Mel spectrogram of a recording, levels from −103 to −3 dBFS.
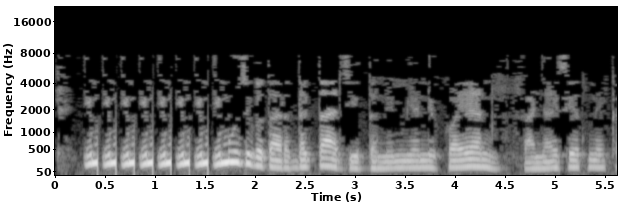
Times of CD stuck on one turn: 0.43-1.71

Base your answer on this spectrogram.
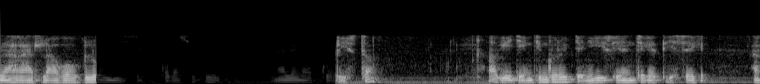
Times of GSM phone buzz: none

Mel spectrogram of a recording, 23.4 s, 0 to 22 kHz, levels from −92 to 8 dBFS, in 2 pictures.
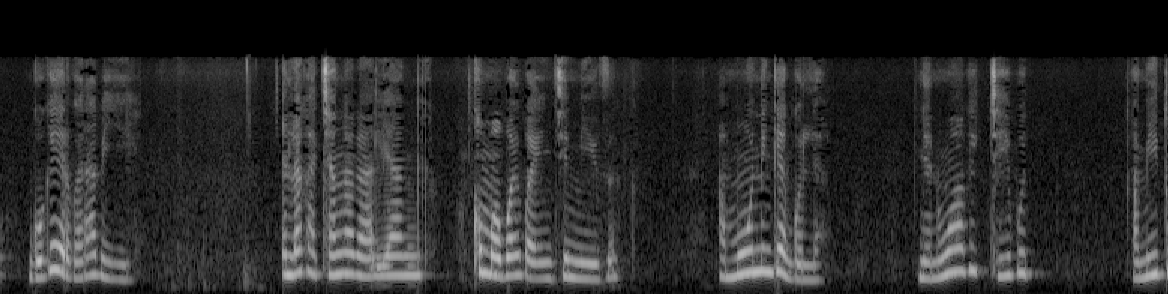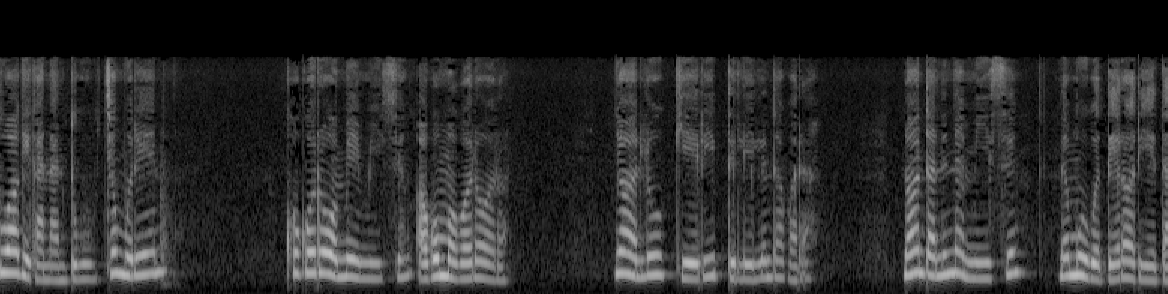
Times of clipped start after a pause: none

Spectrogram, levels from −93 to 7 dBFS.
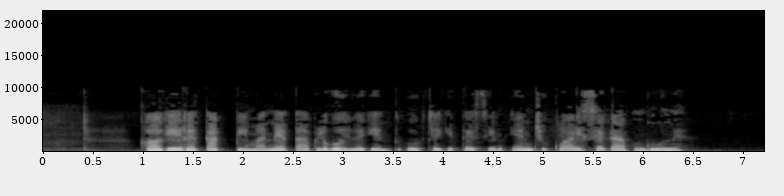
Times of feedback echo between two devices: none

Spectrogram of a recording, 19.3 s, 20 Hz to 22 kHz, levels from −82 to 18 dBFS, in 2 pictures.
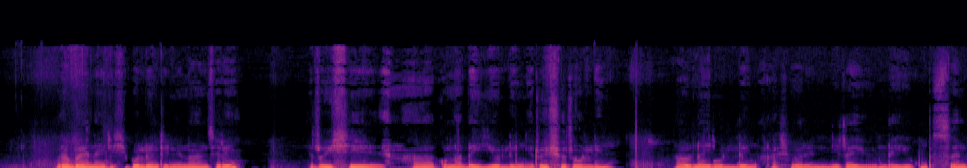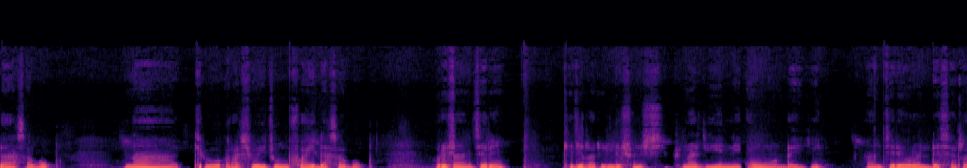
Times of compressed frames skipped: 9.25-9.28, 11.66-11.68, 14.20, 15.49, 17.06-17.08

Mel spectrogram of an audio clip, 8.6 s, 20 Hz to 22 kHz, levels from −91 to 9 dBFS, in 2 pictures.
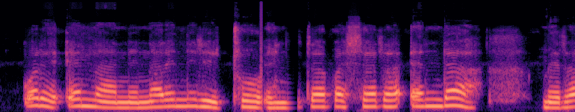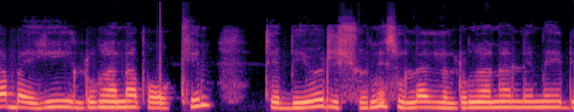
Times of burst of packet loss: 2.15-2.26

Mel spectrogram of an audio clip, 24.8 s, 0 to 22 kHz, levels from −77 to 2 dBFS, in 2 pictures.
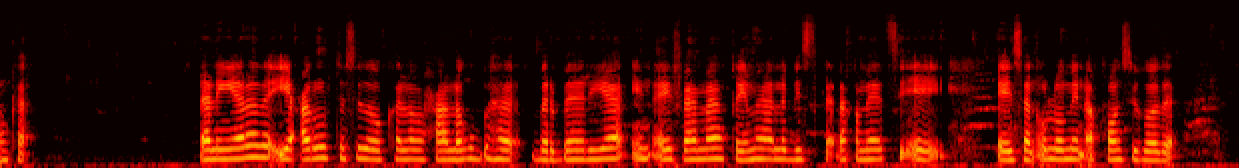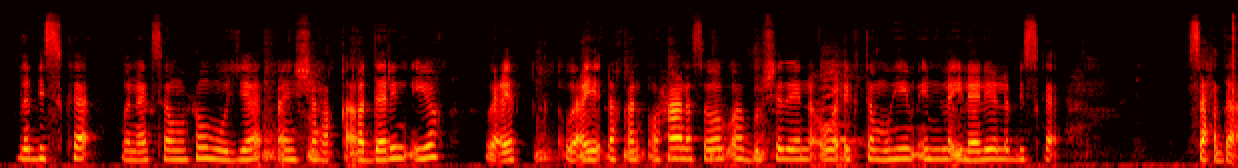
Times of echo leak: none

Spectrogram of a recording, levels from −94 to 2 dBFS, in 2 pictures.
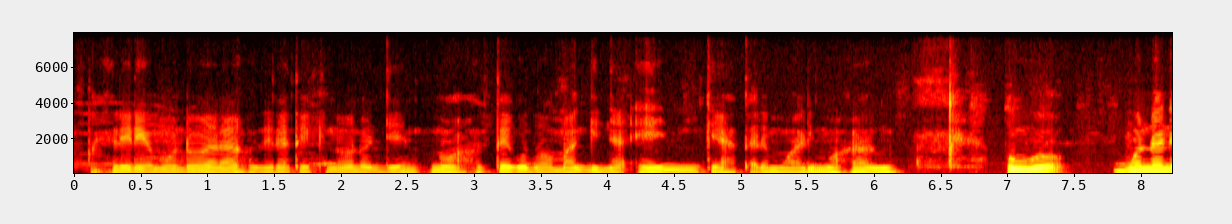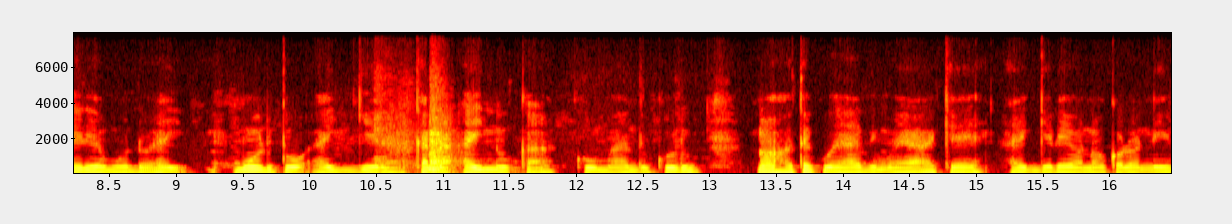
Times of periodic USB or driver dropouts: none

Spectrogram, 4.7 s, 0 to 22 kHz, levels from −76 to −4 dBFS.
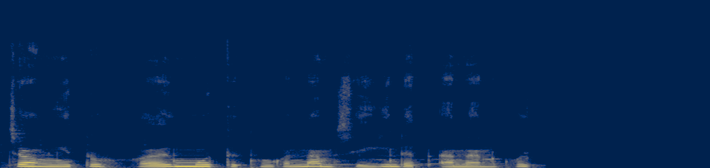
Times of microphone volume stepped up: none

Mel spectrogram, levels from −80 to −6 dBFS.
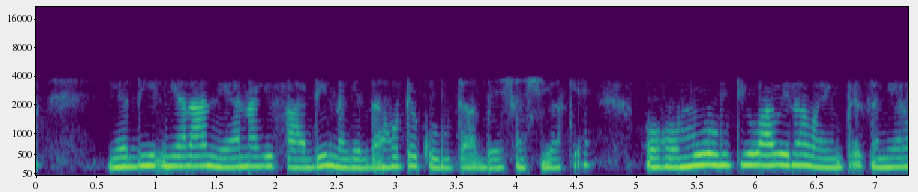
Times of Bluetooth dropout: none

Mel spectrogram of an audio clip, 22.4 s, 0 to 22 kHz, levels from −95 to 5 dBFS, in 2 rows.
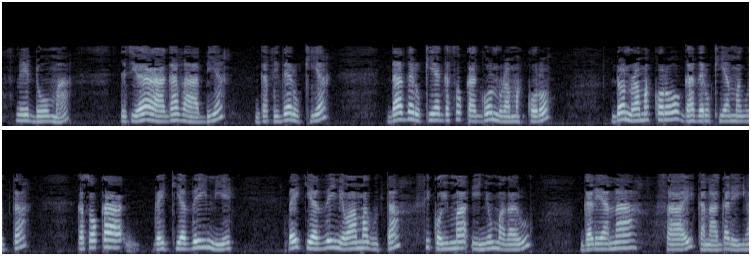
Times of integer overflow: none

